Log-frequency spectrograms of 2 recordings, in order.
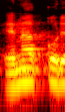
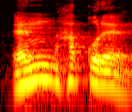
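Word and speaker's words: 엔학고레: 읽을 때 저도 에나꼬레, 여러분도 아까 읽으실 때 에나꼬레 하지만 에나꼬레는 엔이라는 게 샘이란 뜻입니다. 핫꼬레가 부르짖음이라는 것입니다. 엔 핫꼬레 이렇게 발음해야 올바른 것이죠.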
